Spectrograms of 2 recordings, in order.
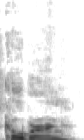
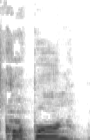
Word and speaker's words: Cockburn: me Neil Young and Bruce Coburn I like to pronounce Cockburn and currently Mike Sieg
